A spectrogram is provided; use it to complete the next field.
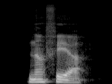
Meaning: waterlily
- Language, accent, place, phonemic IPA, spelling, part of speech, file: French, France, Lyon, /nɛ̃.fe.a/, nymphéa, noun, LL-Q150 (fra)-nymphéa.wav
